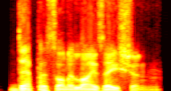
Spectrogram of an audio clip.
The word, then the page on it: depersonalization: British English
